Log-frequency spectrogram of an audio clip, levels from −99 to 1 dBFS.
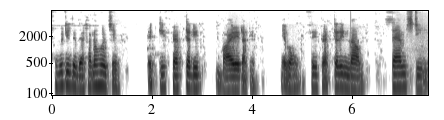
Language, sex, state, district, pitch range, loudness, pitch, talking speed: Bengali, male, West Bengal, Jhargram, 130-150 Hz, -18 LUFS, 140 Hz, 105 wpm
